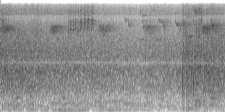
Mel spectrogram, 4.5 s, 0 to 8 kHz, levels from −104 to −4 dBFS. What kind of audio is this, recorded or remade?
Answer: recorded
